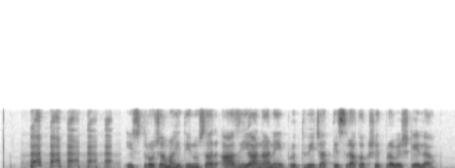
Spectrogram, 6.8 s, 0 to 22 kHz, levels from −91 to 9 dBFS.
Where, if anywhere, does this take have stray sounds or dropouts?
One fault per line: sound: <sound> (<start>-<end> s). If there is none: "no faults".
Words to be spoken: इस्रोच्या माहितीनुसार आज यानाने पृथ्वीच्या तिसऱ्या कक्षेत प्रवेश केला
sound: laugh (0.4-1.7 s)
